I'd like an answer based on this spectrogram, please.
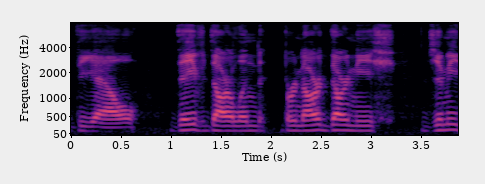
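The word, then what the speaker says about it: Dalziel: Yannick Dalmas, Ryan Dial, really bothers me that that's pronounced Dial, Dave Darland, Bernard Darniche,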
